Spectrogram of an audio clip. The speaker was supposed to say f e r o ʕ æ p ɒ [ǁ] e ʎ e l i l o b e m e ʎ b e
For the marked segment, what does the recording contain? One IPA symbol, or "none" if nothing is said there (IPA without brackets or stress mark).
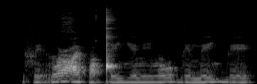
ǃ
